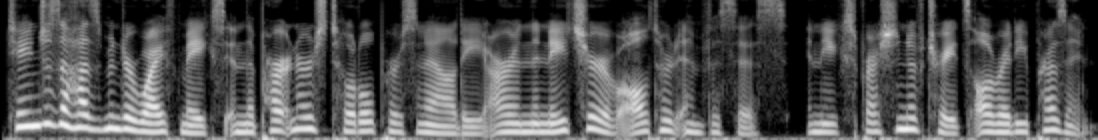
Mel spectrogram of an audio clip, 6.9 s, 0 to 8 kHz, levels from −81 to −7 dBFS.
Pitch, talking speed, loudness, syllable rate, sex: 195 Hz, 225 wpm, -18 LUFS, 7.0 syllables/s, female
